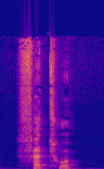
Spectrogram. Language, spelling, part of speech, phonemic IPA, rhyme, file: French, fatwa, noun, /fa.twa/, -a, LL-Q150 (fra)-fatwa.wav
- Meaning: fatwa (legal opinion issued by a mufti)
